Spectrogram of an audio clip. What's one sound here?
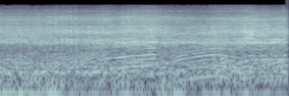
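A scooter engine revs up and down.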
